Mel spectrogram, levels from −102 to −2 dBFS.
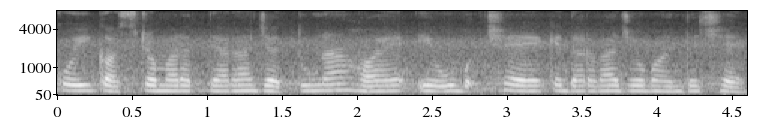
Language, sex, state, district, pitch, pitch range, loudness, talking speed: Gujarati, female, Gujarat, Gandhinagar, 190 Hz, 185-195 Hz, -18 LUFS, 155 wpm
